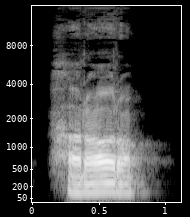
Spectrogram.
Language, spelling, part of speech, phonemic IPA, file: Moroccan Arabic, حرارة, noun, /ħa.raː.ra/, LL-Q56426 (ary)-حرارة.wav
- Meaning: 1. heat 2. temperature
